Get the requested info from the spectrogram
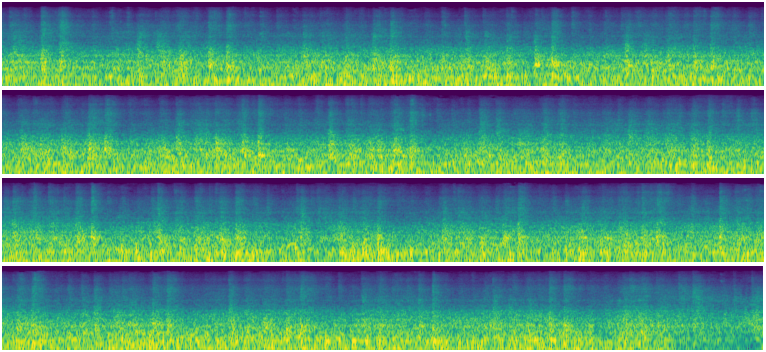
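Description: Passenger train running over a steel truss bridge, heard from on board: a loud, steady rumble of wheels on the rails with a continuous clatter of clicks. The rumble eases a little near the end as the train comes off the bridge.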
